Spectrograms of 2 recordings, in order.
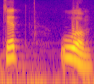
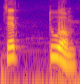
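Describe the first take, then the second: First: "চেত উয়ম" in two parts, paused after চেত; split pronunciation. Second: "চেত তুয়ম" as chet-tuom with doubled t; joined pronunciation. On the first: Teacher breaks the word down for learners, "চেত উয়ম" split by a pause. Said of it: "তাহলে চেত উয়ম". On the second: Teacher puts the parts together, "চেত তুয়ম" with a doubled t. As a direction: hold the t in "চেত তুয়ম" and run into uom. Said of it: "ত এর সাথে উয় যখন উচ্চারণ হবে". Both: Shown as a demonstration.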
